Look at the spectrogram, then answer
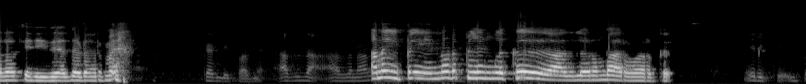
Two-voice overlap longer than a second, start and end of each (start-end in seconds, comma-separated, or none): none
